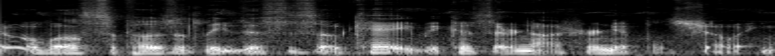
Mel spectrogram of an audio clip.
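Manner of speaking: usual speaking voice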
